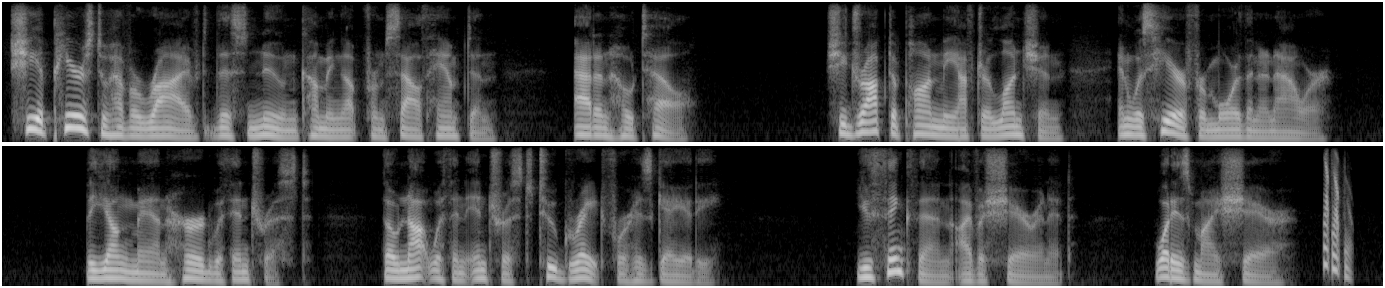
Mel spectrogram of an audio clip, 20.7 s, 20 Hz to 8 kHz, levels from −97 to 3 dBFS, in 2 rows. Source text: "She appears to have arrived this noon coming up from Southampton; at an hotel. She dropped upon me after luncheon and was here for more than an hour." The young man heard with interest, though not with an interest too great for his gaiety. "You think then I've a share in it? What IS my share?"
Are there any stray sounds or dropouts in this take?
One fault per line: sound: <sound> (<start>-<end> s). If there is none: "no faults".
sound: chirp (20.3-20.5 s)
